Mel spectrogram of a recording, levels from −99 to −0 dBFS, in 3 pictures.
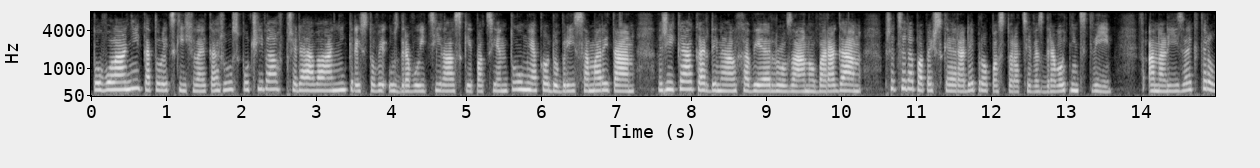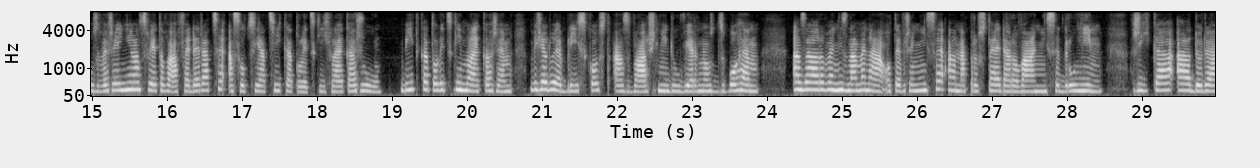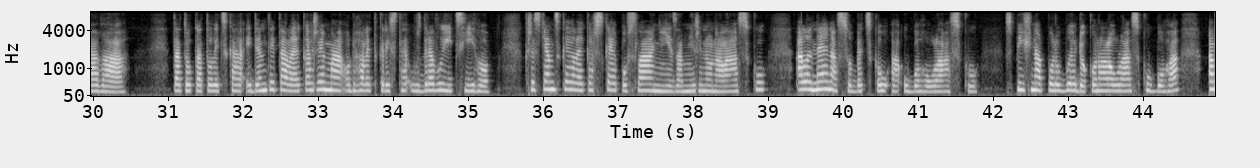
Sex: female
